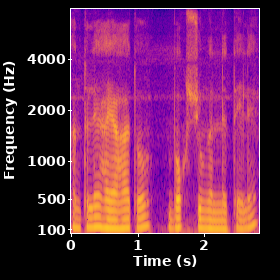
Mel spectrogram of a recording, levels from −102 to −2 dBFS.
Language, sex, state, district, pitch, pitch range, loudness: Wancho, male, Arunachal Pradesh, Longding, 125 Hz, 115-130 Hz, -19 LUFS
